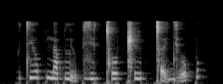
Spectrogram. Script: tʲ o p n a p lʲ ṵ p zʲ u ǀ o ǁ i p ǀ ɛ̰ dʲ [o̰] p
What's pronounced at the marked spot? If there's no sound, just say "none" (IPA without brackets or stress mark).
o̰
